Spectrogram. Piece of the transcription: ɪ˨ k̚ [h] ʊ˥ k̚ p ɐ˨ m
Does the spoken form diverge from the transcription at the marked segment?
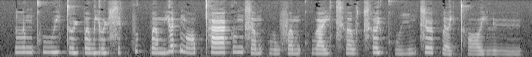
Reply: yes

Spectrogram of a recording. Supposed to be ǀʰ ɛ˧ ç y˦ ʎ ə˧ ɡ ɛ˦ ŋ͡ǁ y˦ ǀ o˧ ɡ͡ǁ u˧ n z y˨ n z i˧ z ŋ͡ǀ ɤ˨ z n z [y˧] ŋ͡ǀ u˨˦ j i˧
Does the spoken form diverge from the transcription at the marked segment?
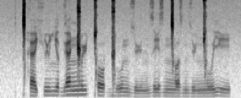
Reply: yes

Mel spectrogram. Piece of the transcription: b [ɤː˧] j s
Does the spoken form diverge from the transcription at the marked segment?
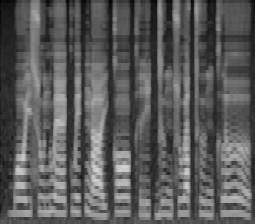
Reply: yes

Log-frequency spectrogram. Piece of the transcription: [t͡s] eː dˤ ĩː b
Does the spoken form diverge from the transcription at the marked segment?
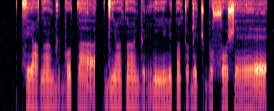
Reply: no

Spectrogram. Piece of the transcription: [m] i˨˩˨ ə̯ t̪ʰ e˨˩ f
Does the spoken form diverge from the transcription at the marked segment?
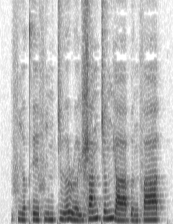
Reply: yes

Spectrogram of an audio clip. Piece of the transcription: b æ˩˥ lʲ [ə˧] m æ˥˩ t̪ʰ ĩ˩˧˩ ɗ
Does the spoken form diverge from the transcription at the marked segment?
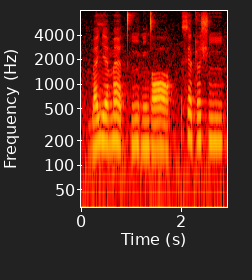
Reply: yes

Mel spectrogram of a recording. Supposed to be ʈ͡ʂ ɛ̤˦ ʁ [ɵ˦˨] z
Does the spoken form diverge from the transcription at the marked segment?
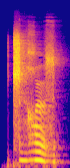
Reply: no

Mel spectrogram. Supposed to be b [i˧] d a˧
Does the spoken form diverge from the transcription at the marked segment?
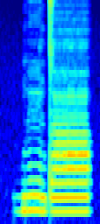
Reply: yes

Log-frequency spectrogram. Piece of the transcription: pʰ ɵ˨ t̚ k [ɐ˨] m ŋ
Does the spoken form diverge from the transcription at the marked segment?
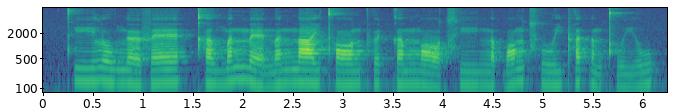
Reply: yes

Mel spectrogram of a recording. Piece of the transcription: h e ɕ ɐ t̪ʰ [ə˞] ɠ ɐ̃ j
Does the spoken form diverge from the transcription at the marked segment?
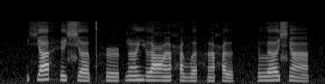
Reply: no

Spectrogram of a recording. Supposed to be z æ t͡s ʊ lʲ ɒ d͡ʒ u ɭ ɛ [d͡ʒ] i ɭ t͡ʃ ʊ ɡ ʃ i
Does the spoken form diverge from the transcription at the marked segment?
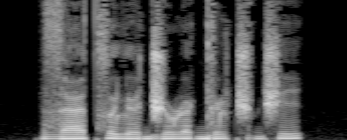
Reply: yes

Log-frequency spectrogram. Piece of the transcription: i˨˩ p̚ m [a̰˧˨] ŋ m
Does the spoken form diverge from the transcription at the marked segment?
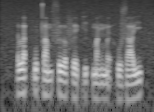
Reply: no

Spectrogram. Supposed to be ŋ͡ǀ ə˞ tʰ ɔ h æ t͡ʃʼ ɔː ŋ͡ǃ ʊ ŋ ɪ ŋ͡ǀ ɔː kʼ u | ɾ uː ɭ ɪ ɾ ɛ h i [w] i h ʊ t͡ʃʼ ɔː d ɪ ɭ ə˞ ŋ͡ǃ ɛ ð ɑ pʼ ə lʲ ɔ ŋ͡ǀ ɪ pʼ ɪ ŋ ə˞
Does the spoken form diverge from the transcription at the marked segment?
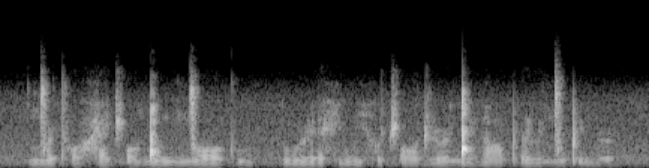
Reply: no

